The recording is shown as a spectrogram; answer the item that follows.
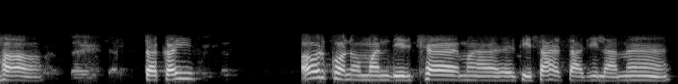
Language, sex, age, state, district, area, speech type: Maithili, female, 30-45, Bihar, Saharsa, rural, conversation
